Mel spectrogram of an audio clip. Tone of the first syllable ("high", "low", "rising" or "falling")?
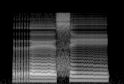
low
